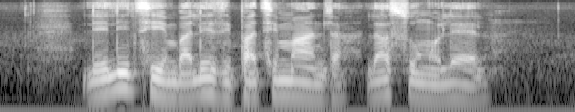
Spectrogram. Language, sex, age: Zulu, male, 19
